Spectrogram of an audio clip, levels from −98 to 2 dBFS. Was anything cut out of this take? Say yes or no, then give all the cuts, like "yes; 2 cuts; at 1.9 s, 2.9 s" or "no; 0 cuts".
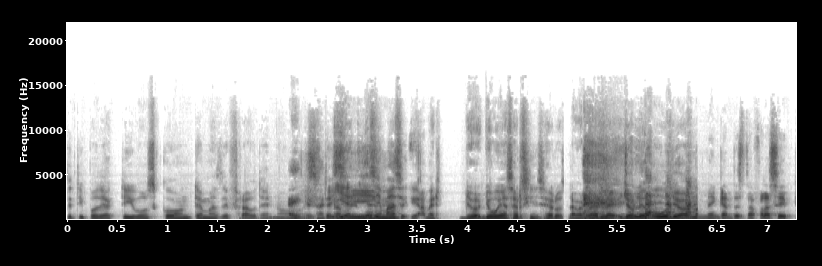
yes; 2 cuts; at 5.0 s, 6.3 s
